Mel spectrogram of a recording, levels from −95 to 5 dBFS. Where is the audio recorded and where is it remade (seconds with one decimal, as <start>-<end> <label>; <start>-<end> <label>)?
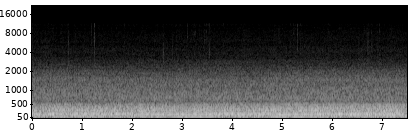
0.0-2.2 recorded; 2.2-3.6 remade; 3.6-4.8 recorded; 4.8-5.7 remade; 5.7-7.5 recorded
